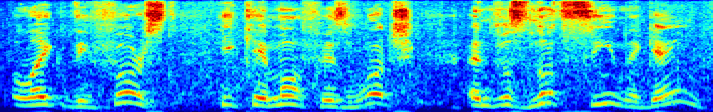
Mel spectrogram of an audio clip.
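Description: A man playing a troubled sea captain who reads out his ship's log in terse, deliberate phrases. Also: sits high, lively intonation, a little hiss or hum. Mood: uneasy, dread. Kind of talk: dramatic, clipped ship's log narration. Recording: water and boat ambience behind voice.

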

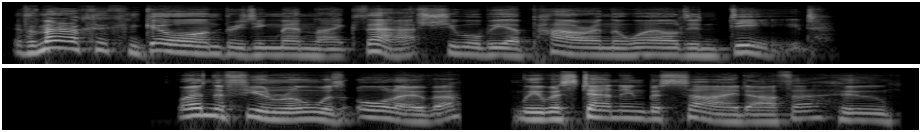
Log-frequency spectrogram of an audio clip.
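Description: An actor playing a sober, observant doctor who narrates his diary in a measured, reflective way in an audio drama. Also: fairly high pitch, a bit bright. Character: thoughtful, sober English doctor, loyal and observant.

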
